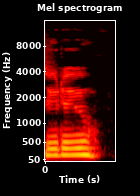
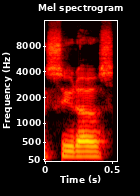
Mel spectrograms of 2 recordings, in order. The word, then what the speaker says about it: sudo: really matter I think the correct way is sudo well I've gotten in a bad habit and just been saying pseudos okay so why is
